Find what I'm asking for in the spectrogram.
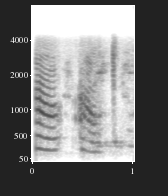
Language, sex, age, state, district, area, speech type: Tamil, female, 18-30, Tamil Nadu, Nagapattinam, rural, conversation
